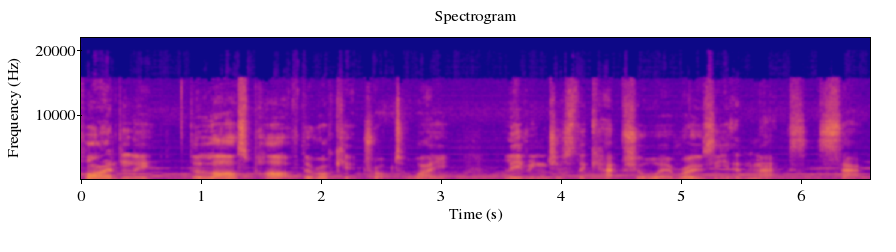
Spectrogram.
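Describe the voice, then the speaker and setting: A man reading a scripted children's story aloud in an expressive storytelling style. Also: mid-range voice, moderate pace. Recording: music bed behind voice. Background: background music.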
